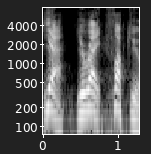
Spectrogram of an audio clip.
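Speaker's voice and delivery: put-on condescending tone. Mocking how a man answered direct questions at his hearing: mock-condescending Bill Barr. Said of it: "like condescendingly".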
